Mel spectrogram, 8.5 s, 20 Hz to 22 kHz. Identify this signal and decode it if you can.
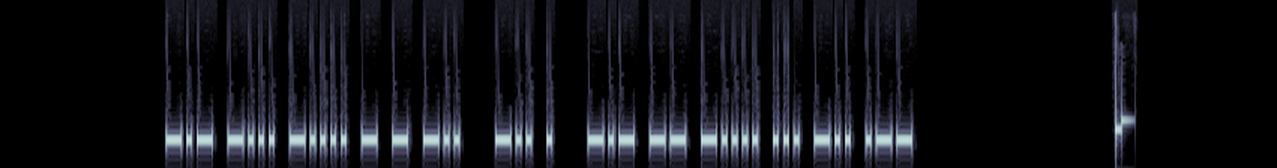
Morse code, heard as a keyed tone, about 36 wpm, 700 Hz. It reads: KB6TTD DE KM6SDW
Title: USA Callsign DE Callsign - 6 Characters - 35wpm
